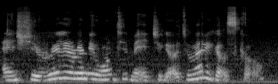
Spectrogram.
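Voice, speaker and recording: A woman's voice: mid-range voice, expressive, fairly quick, a little hiss or hum, rough recording. Middle-aged woman, laughing easily. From Romania. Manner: laughs often, warm and appreciative. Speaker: guest. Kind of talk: casual interview chat.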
